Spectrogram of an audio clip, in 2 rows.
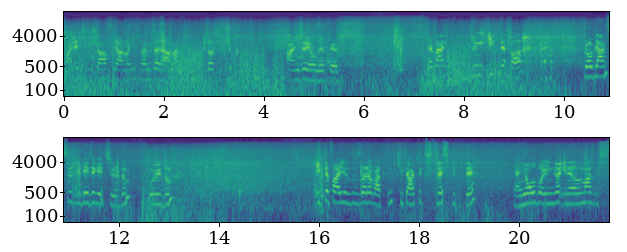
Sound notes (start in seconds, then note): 9.2 laughter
